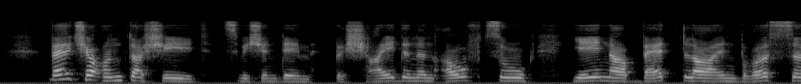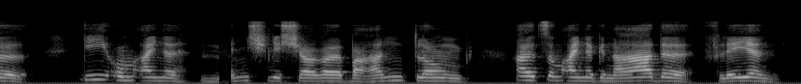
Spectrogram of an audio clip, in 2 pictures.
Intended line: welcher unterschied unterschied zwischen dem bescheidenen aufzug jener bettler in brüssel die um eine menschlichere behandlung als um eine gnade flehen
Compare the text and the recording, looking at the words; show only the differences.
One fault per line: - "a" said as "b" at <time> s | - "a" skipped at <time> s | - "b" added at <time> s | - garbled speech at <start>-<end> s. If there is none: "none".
- "unterschied" skipped at 2.1 s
